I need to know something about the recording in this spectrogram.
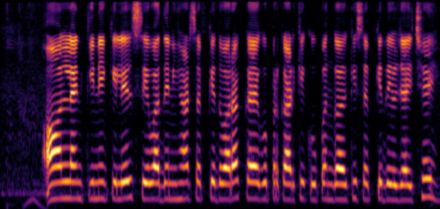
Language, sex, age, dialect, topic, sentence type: Magahi, male, 25-30, Western, banking, statement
